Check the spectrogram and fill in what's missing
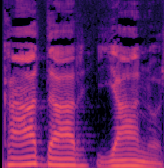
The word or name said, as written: Kadar Janos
